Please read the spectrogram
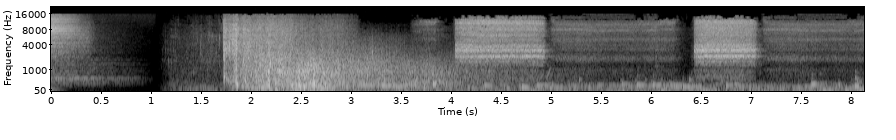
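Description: A scuba diver breathing through a regulator underwater in the ocean in the afternoon: a loud, rumbling rush of exhaled bubbles, followed by two sharp, hissing inhalations over a steady low burble.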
